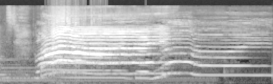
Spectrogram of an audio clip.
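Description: A child singing one long, drawn-out note over background music, coming in about half a second in and stepping down in pitch near the end.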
